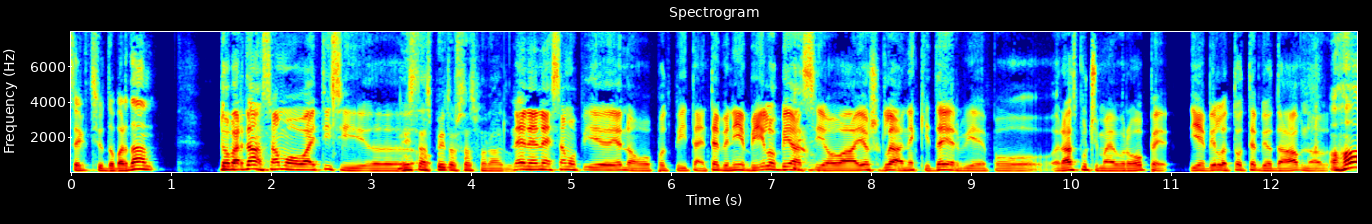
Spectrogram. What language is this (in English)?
Croatian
